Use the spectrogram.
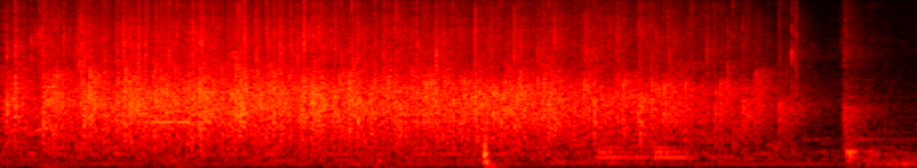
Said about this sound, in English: Thank you very much. And spontaneous clapping, which is great.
